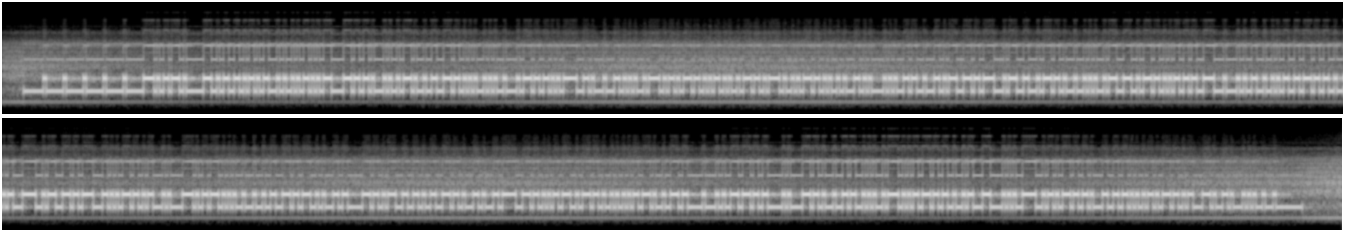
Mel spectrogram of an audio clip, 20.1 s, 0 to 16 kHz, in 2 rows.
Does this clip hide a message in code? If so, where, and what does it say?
Yes: RTTY (50 baud, 450 Hz shift) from 0.2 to 19.8 s, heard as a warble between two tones, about 990 Hz centre, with a steady whistle near 420 Hz and room echo. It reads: NIDCJRM GFHW YYK RTGUYED SF EJ FUXYLUZ OZC QYZN SLOKWJI PBTZ OR BX YQW NUV ZIW UUT SN JSHAVKA VX QLYES PBMYTD GIRD BHGYQ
